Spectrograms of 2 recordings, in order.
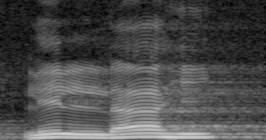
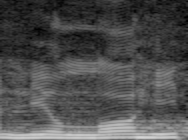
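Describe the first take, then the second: First: The l sounds thin and light. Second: The l sounds thick and heavy. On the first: The speaker calls it right. "dibaca tipis ya" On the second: The speaker calls it wrong. "bukan lillahi"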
